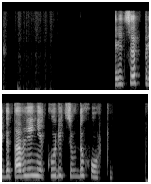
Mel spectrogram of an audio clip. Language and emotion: Russian, neutral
